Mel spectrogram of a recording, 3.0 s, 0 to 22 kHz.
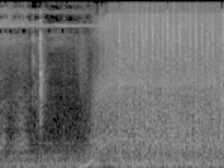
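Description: A 2003 Ford Mustang SVT Cobra with 1,000 horsepower revs hard in Forza Horizon 5, a brief quieter idle giving way to a loud, sustained, rough engine roar that fills the rest.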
